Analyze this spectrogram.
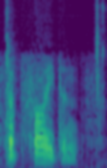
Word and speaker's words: subsidence: Um, by the way, my dictionary uh says that the pronunciation is subsidance.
